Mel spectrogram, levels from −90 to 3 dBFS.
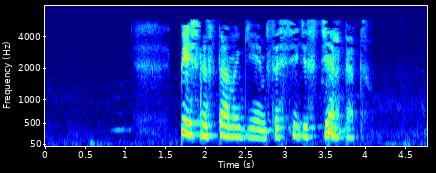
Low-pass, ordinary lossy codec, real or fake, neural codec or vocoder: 7.2 kHz; MP3, 24 kbps; fake; codec, 16 kHz, 8 kbps, FunCodec, trained on Chinese and English, 25 frames a second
